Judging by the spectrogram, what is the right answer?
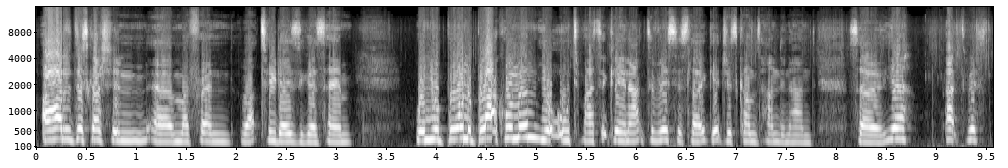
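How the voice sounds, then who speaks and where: A woman, a rapper and radio presenter, talking casually as a guest with a slightly raspy, tired voice and lots of fillers. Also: fairly high pitch, a little fast, a little mellow, no room sound, rough recording. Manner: chatty, thoughtful, with frequent fillers. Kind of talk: casual podcast conversation.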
